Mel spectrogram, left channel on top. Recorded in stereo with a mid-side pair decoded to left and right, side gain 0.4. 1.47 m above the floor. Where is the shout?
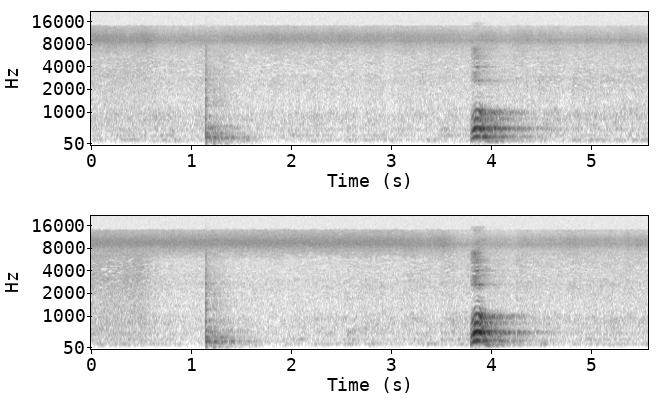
60° right, 1.0 m.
